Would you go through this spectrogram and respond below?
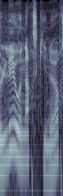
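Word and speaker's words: Lynyrd Skynyrd: Et donc prononcé avec l'accent du sud, le fameux Leonard Skinner s'entend Leonard Skinner.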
